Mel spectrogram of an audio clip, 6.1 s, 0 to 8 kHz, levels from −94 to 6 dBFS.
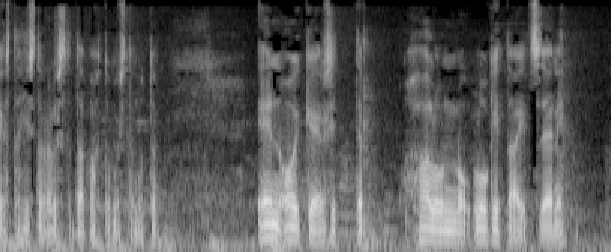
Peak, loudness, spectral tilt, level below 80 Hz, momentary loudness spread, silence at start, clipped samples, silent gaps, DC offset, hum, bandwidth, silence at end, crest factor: -2 dBFS; -18 LUFS; -6.5 dB/octave; -34 dBFS; 18 LU; 0 s; under 0.1%; none; under 0.1%; none; 8 kHz; 0.35 s; 16 dB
